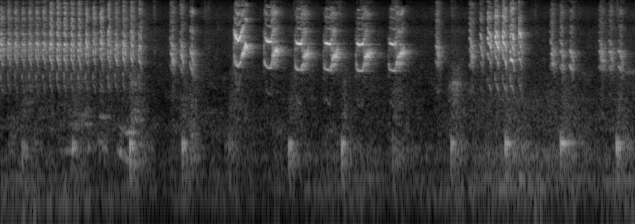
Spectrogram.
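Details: Long-tailed shrike recorded as a singing lure, opening with a fast rattling trill, then scratchy, grating notes in rapid series and another chattering burst, over low thuds.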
